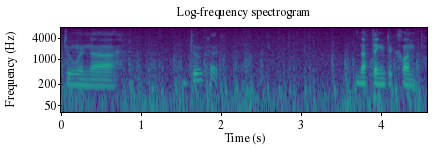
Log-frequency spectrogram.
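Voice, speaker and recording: A man with a deep voice takes his time as he hosts a gaming video, giving casual, rambling commentary on the gameplay and chatting informally with his viewers. There's background noise behind him.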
